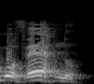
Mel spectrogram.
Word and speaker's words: governo: eu governo eu governo perceba a pronúncia do e embora a palavra governo não tenha acento esse L é pronunciado com tibre aberto como se fosse escrito desta maneira um acento embora não se tenha acento Ok governo E aí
